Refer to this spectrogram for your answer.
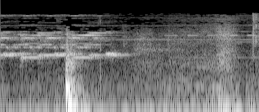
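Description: A telephone rings with a steady electronic tone, fairly quiet and continuous, with a brief knock or clatter partway through.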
